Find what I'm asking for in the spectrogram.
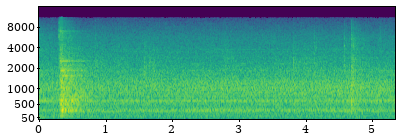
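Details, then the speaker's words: Bridgeport belt-drive milling machine, spindle head run in forward and reverse: a click at switch-on, then a smooth, quiet, steady hum with no knocks, whine or rattle. Normal running. "So fire it up. Here how quiet that is, it's lovely and quiet. We both forward and reverse."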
